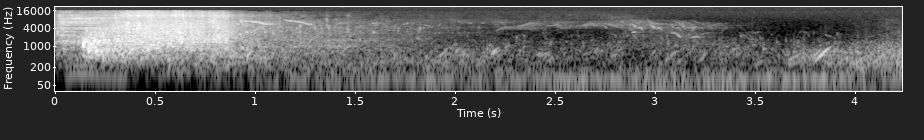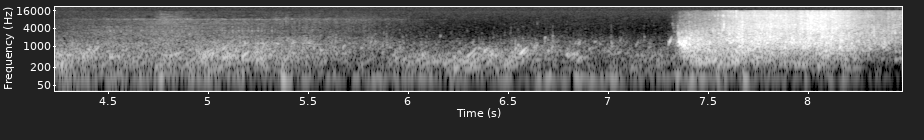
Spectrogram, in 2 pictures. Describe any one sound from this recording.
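Water gurgles and bubbles underwater.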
